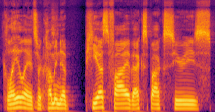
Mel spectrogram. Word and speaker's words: Gleylancer: I keep wanting to say Greylancer, but Gleylancer coming to PS5, Xbox Series, PS4, Xbox One, and Switch October 15th, which is in 2 days.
